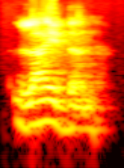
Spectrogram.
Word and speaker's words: Leiden: Leiden. Leiden that's easy. Leiden 2000 uh 2000 to 2004. So that's interesting. You were getting a PhD. You were at Leiden University when the millennium happened, when the internet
